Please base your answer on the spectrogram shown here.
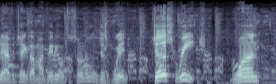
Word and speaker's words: Tsuna: explain why so sooner i keep saying too soon because he got the t in it but sooner the t is silent i apologize um basically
